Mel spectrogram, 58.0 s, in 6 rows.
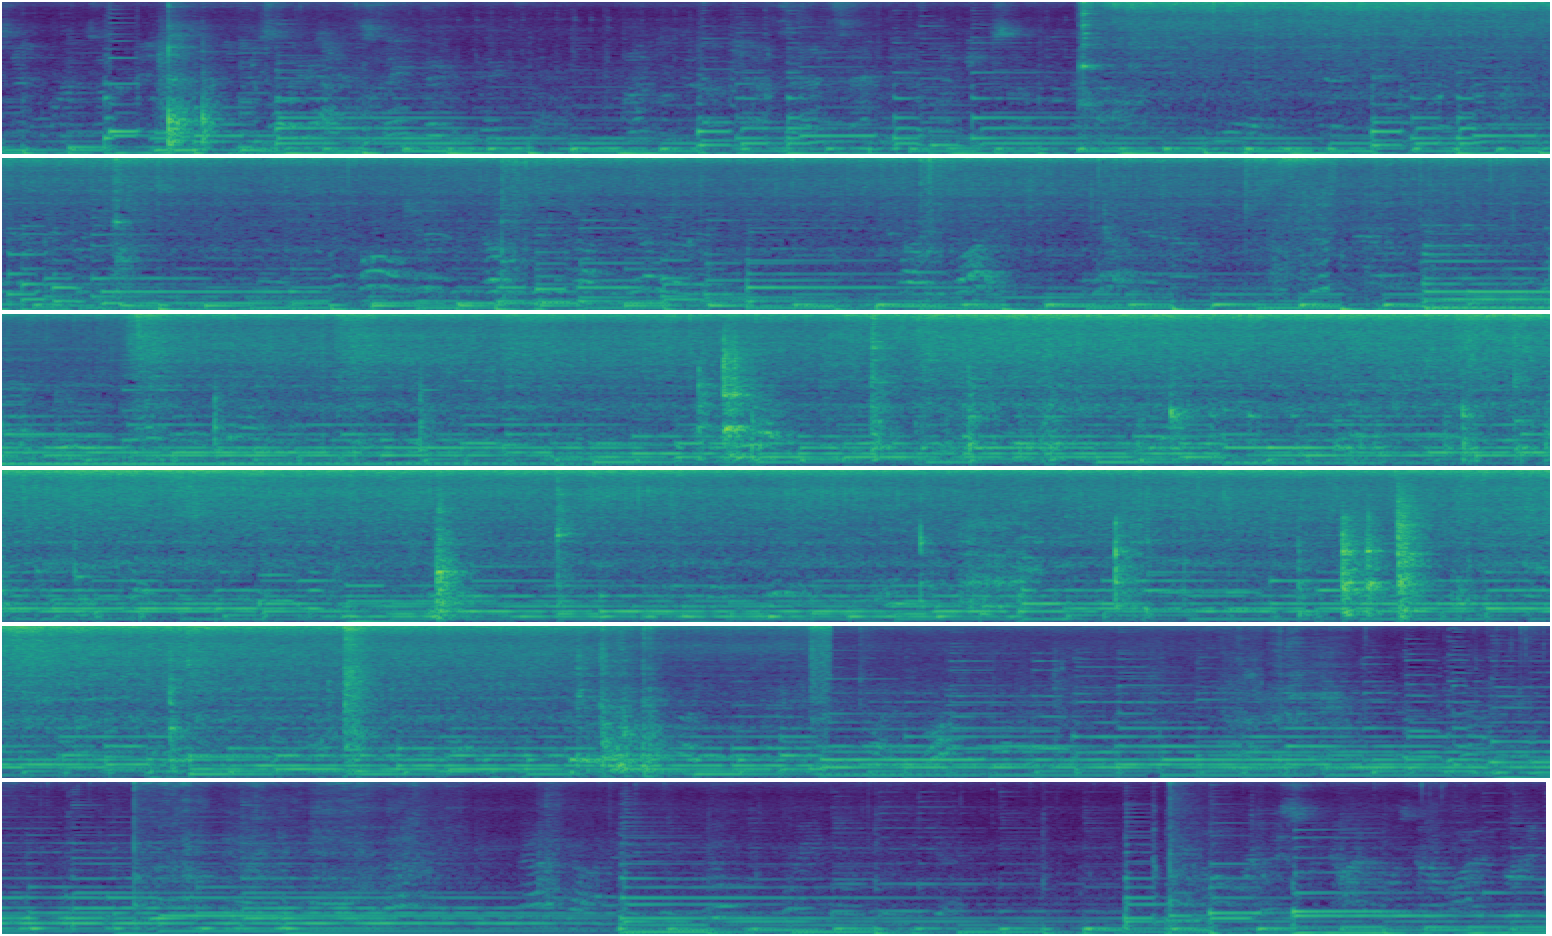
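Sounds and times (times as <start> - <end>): hot oil sizzling: 6.7 - 44.2.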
